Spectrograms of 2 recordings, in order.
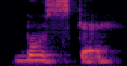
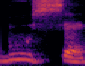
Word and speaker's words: busque: out the opposite vowel, that B-U-S-C-E would not be pronounced busque. It would be pronounced busse because C-E is the S sound.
